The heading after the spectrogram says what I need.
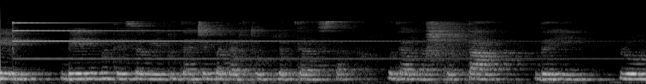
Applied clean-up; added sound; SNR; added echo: none; Clock; 7 dB; reverberation time 1.1 s.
